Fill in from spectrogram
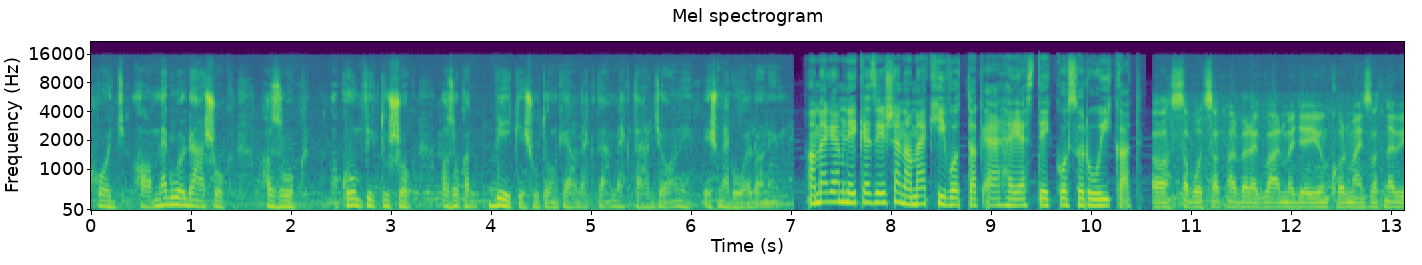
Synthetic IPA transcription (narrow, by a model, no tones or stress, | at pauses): ho̞ɟɒmɛɡo̞ld̪aːʃo̞k | ɒzok | ɒko̞ɱflik̚t̪uʃo̞kɒzo̞kɒt̪beːkeːʃuːt̪o̞ŋkɛlmɛkt̪amɛkt̪aːrɟɒlnieːʃmɛɡo̞̰ld̪ɒ̰nḭɒmɛɡɛmleːkɛzeːʃɛnɒmɛkhiːvo̞t̪ːɒkɛlɦɛjɛst̪eːkːo̞soɾoːjikɒ̰t̪ɒsɒbot̪sɒt̪maːrbɛlɛɡʋaːrmɛɟɛiøŋko̞rmaːɲzɒt̪nɛve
